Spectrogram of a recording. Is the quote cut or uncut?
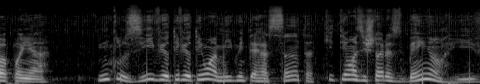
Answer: cut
